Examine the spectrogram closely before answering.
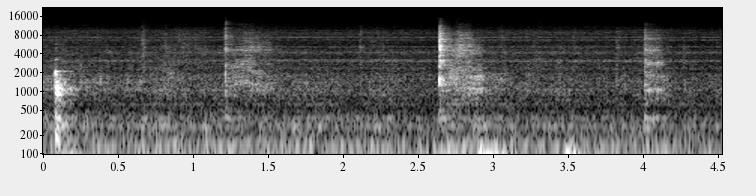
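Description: Spatula stirring chicken pieces through a thick sauce in a wok, scraping the pan in four short strokes over a faint sizzle.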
